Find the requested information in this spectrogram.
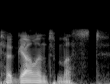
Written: main topgallantmast

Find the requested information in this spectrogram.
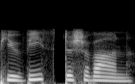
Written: Pierre Puvis de Chavannes

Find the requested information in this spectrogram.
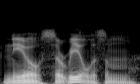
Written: Neo-Surrealism

